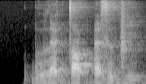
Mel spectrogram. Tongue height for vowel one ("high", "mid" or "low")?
high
